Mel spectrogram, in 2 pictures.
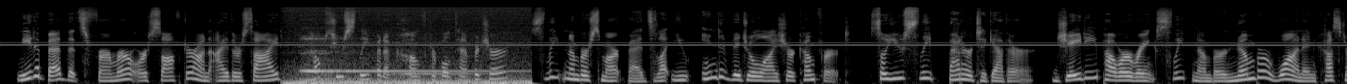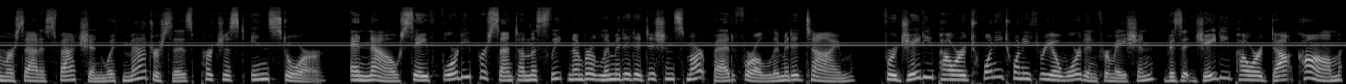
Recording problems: high-pitched whine; noticeable; throughout; 2.5 kHz, 15 dB below the speech
doorbell; loud; from 3 to 5.5 s; peak 4 dB above the speech

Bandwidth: 15 kHz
